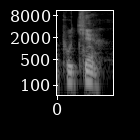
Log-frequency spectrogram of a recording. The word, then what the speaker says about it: poutine: A poutine, if you want to say it like the French.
